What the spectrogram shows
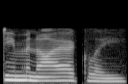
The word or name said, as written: demoniacally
